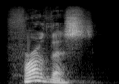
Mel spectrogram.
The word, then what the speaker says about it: furthest: 来看一下 furthest，那么这个需要重度卷舌 R，然后进行咬下舌头，叫 this furthest， T 不用发音，这叫略音，因为后面是以辅音开头，就变成 the furthest distance。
